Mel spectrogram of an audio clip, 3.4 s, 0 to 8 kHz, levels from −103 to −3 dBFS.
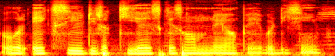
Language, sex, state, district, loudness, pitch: Hindi, male, Uttar Pradesh, Shamli, -18 LUFS, 140 Hz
